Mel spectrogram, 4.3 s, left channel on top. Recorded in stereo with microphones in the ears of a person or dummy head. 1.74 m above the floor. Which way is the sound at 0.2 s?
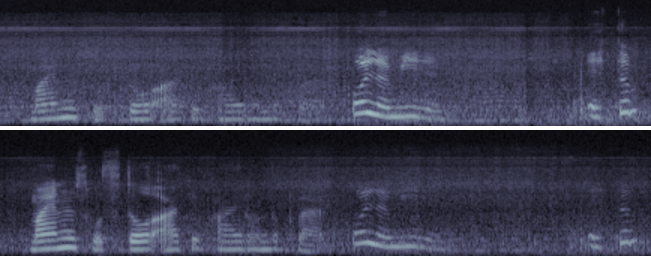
40° right (ahead or behind).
